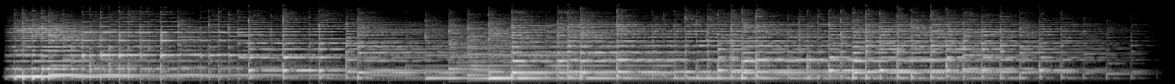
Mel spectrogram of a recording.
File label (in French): Son Santur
